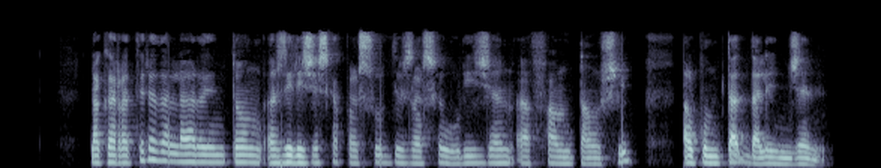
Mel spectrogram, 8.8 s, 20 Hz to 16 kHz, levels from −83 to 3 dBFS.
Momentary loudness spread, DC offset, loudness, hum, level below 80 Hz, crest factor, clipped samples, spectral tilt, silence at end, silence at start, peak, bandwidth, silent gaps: 7 LU; under 0.1%; -21 LUFS; none; -56 dBFS; 18 dB; under 0.1%; -4 dB/octave; 0.55 s; 0.9 s; -2 dBFS; 8.2 kHz; 6.76-6.80 s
